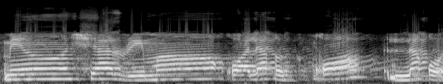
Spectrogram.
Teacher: خا کو موٹا پڑھیں گے، قاف کو بھی موٹا پڑھیں گے، لیکن یہاں پہ واف کی وجہ سے قاف جو ہے ساکن ہو جائے گا اور آواز پلٹ جائے گی.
